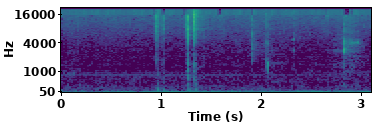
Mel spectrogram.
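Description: A short flurry of keystrokes on a computer keyboard as a name is typed, a few quick clustered clicks with small gaps, close and clear over quiet room tone.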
